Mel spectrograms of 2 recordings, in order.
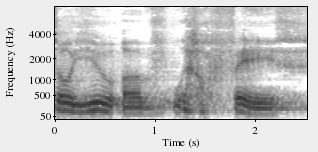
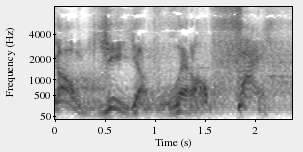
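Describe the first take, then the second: First: It sounds gentle and pitying. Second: It sounds scornful and disgusted. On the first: The listeners are pitied with love. The speaker calls it right. "No, it's" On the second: The listeners are being scolded and looked down on. The speaker calls it wrong. "Never imagine the Savior saying"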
